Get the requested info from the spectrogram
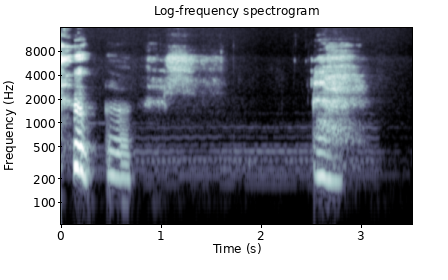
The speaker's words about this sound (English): So I had a coughing fit and then my eyes are tearing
